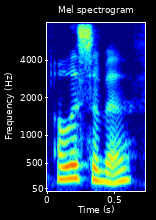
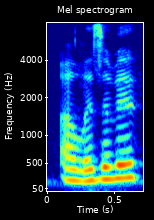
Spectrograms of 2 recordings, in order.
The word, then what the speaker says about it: Elizabeth: but no I mean my name is spelled with an S and I'm actually very like it's cool I care that people pronounce it with an S but nobody does and like I'll correct you if you say it with a z cuz it sounds different so say your name Elizabeth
